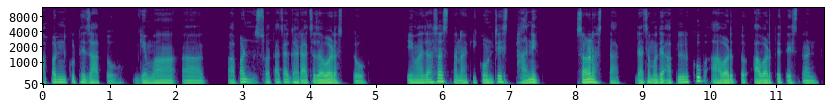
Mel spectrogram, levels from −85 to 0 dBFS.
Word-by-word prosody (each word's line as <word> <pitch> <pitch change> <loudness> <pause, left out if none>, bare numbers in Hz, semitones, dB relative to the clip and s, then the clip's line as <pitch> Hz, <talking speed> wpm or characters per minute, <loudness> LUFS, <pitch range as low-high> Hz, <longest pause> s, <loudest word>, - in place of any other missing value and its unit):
आपण 115 +2 0
कुठे 110 +1 -2
जातो 95 -4 -3 0.4
किंवा 95 0 0 0.3
अ, 95 -1 -1 0.4
आपण 110 +3 -1
स्वतःच्या 110 0 -4
घराच्या 105 -2 -1
जवळ 105 0 +6
असतो 80 +1 -5 0.7
किंवा 105 0 +2
असं 115 +6 +5
असतं 120 -7 -1
ना, 95 +1 0
की 105 +1 -9
कोणचे 105 +5 +2
स्थानिक 100 - +1 0.6
सण 120 +2 +8
असतात. 90 -4 -3 0.3
त्याच्यामध्ये 105 +3 +2
आपल्याला 110 +4 +1
खूप 165 -2 +2
आवडत 100 +3 +2 0.2
आवडते 100 +2 +2
ते 95 - -1
सण. 90 -1 -4
105 Hz, 135 wpm, -26 LUFS, 95-110 Hz, 0.7 s, सण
